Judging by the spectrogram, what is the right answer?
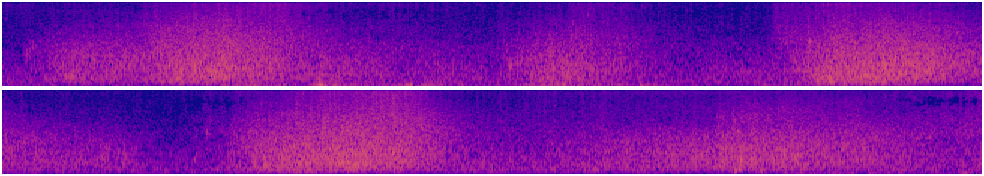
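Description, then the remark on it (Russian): Soft, hollow ocean surf sound heard through a seashell held to the ear, rising and falling in slow swells, about four broad whooshing waves over the stretch, with a steady airy hiss underneath and no voices. “Поднимите эту морскую раковину и приложите ее к уху и послушайте, что она вам скажет.”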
